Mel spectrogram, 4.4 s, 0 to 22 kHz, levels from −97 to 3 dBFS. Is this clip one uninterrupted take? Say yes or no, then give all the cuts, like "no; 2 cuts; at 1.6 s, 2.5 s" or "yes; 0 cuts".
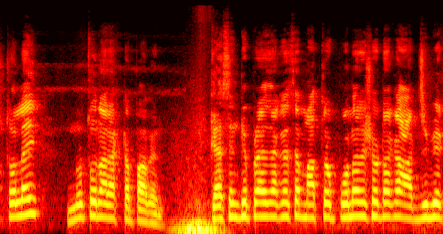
no; 1 cut; at 1.9 s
